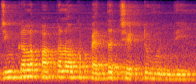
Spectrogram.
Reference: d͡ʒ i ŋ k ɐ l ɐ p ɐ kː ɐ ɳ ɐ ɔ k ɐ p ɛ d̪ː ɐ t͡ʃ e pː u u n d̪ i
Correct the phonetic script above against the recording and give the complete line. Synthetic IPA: d͡ʒ i ŋ k ɐ l ɐ p ɐ kː ɐ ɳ ɐ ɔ k ɐ p ɛ d̪ː ɐ t͡ʃ e ʈː u u n d̪ i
